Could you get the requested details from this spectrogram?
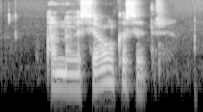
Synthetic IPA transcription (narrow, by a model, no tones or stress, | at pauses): anːavɪsjaːwɪŋ̥kʰvasɛːt̪ʏ̥ɾ̥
